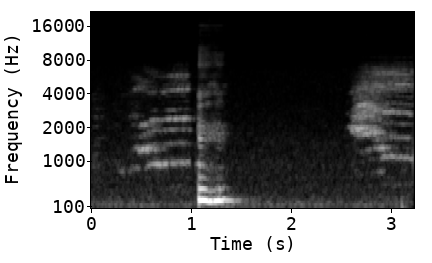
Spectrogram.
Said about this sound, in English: Sorry, my cat is crying, so I'm going to check on him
